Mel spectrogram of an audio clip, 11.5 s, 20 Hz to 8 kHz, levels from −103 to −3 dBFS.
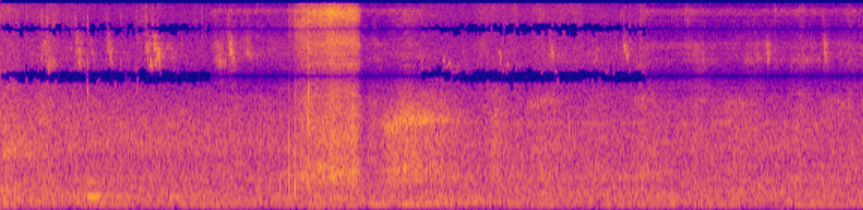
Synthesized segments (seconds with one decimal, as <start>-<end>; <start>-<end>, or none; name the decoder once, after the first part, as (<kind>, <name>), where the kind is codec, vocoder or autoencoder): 2.8-5.6 (codec, SNAC); 8.6-11.5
